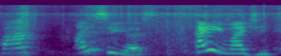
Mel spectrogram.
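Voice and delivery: high, laughing disbelief; real astonished laugh at a gift; delighted surprise. Real, not acted. Teacher reacting live to a surprise gift, high delighted disbelief.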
